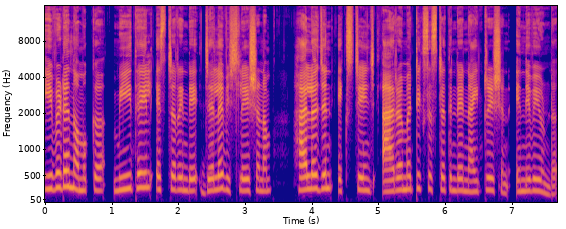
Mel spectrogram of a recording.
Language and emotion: Malayalam, neutral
